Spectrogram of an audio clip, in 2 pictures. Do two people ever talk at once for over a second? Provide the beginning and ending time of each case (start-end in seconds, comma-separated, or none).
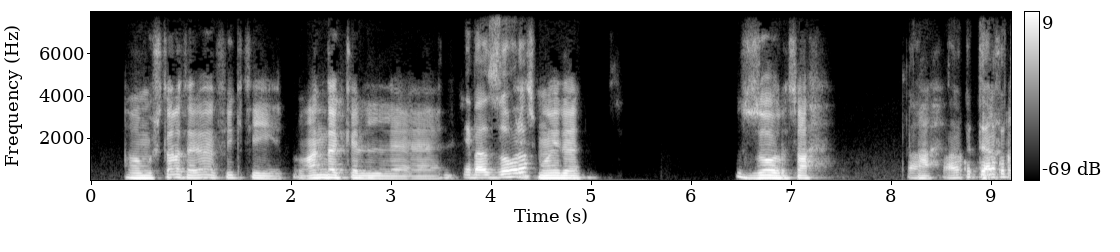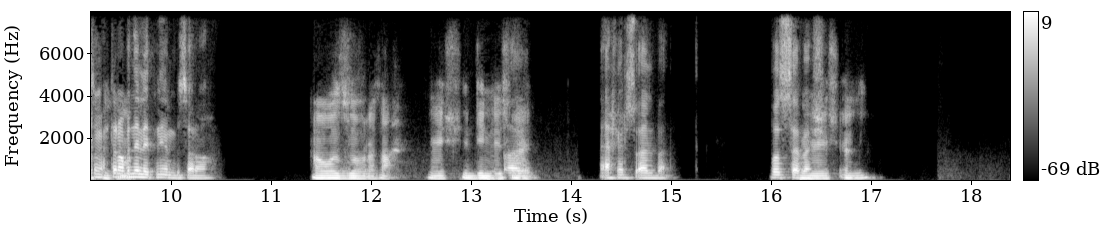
8.3-9.6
